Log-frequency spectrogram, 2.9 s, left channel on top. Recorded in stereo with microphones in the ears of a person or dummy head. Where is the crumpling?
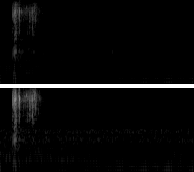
20° right (ahead or behind), 0.6 m.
